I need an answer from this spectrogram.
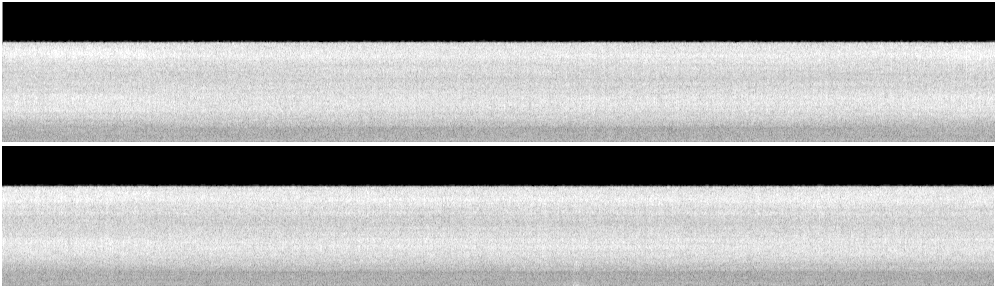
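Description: Heavy rain pouring down, a dense, steady hiss that never lets up. A single faint click sounds about two-thirds of the way through.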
